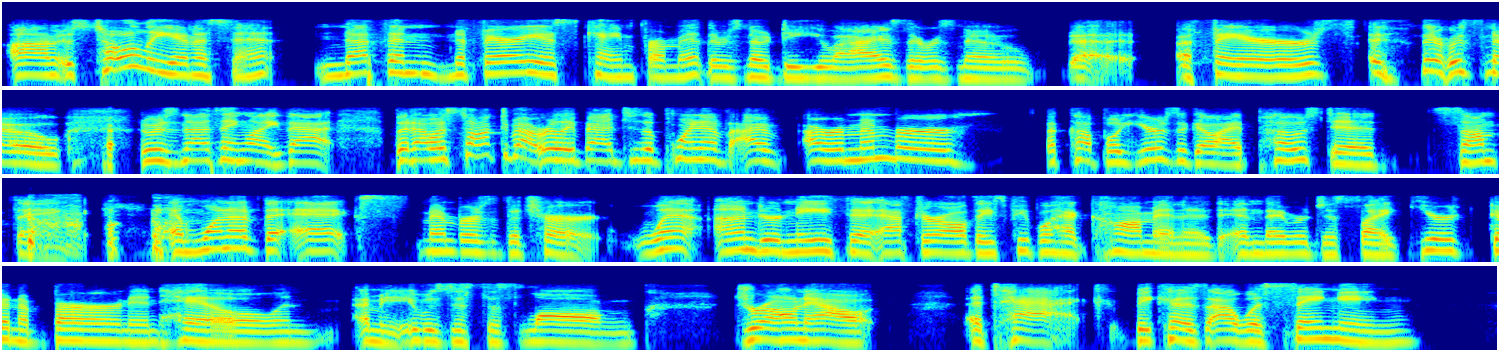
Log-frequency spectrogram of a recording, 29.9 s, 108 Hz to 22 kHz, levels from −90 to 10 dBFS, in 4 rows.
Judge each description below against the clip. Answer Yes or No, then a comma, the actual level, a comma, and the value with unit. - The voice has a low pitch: No, high, 210 Hz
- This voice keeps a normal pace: Yes, average, 180 wpm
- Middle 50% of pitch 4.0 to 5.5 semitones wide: Yes, average, 4.5 semitones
